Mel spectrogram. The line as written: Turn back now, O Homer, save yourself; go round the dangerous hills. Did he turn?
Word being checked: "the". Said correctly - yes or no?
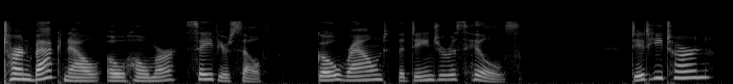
yes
